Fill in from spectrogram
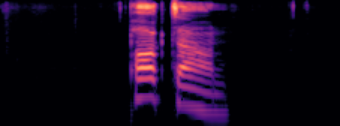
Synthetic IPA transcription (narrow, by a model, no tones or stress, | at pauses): pʰaktʰãw̃n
